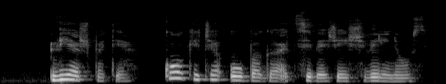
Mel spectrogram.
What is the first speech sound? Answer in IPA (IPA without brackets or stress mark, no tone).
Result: ʋʲ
